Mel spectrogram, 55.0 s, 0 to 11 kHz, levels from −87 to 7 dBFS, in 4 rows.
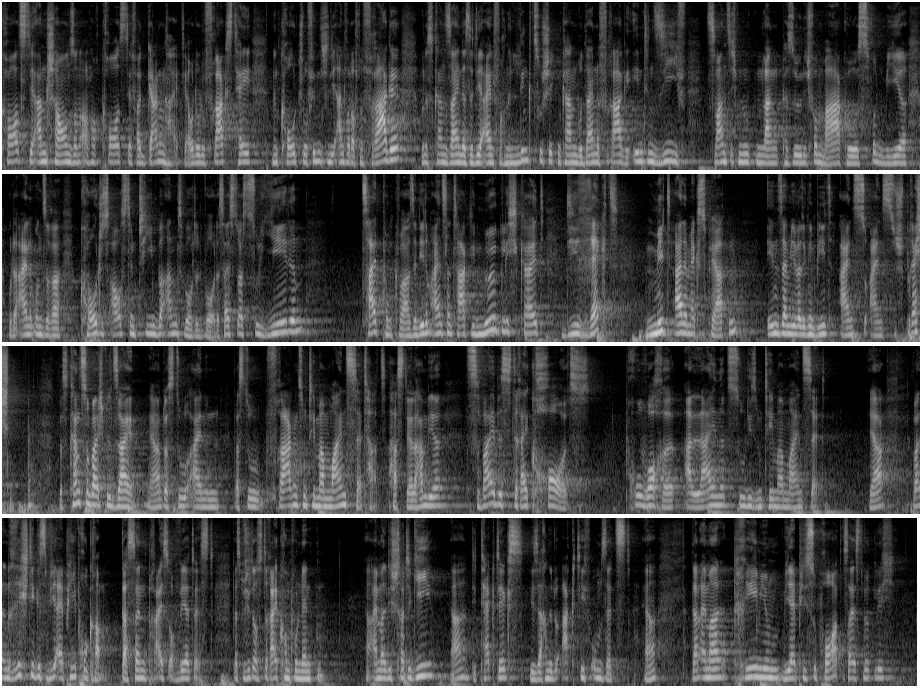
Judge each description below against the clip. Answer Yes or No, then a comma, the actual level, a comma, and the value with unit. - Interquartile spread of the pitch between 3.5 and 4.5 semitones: No, average, 2.8 semitones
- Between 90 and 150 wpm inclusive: No, average, 170 wpm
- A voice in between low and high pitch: Yes, medium, 160 Hz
